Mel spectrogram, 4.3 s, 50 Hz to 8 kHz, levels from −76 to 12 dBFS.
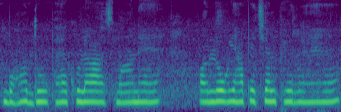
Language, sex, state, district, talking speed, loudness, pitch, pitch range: Hindi, female, Chhattisgarh, Raipur, 195 wpm, -15 LUFS, 245 Hz, 240-250 Hz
